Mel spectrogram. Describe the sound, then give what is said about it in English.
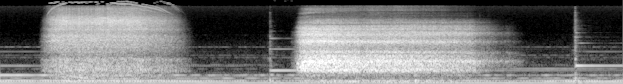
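Slow, deep 'dragon breath' in and then out during a soothing children's meditation: two long, airy hissing breaths separated by a short pause, the second fuller and louder than the first. “let's take one last deep dragon breath in and out.”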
